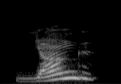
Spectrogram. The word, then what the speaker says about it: Jung: You know, Josh Young, but it's spelled Jung.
